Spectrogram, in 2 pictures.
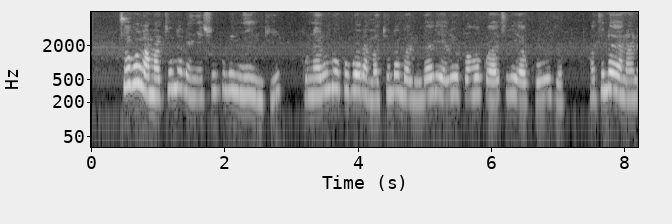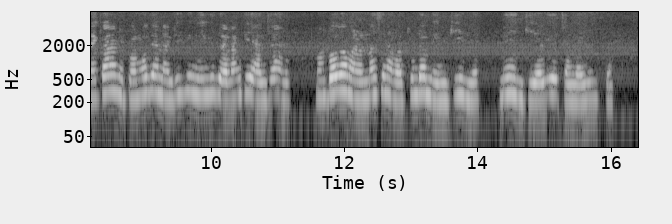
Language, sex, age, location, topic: Swahili, male, 18-24, Nairobi, finance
